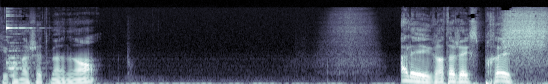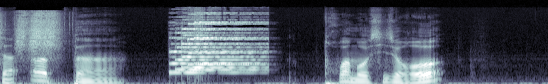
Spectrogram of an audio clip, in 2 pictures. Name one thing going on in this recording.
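Electronic game sound effects chime and sweep up and down in short bursts.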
